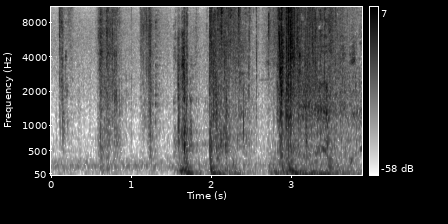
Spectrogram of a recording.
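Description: Hands grip and scrape against rock during a climb.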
